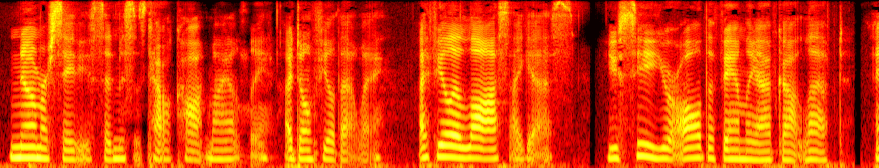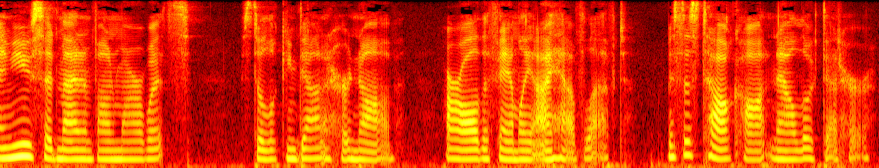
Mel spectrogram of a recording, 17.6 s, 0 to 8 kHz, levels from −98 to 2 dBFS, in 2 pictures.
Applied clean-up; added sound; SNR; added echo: neural mask model Resemble Enhance denoiser.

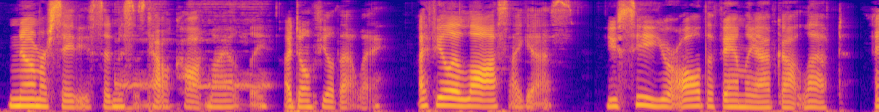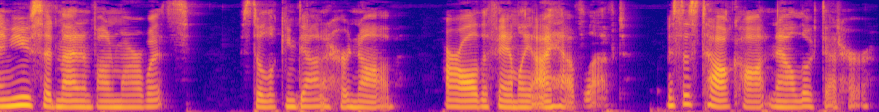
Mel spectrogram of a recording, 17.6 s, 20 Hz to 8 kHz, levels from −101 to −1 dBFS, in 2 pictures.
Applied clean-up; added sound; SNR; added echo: classical method log-MMSE.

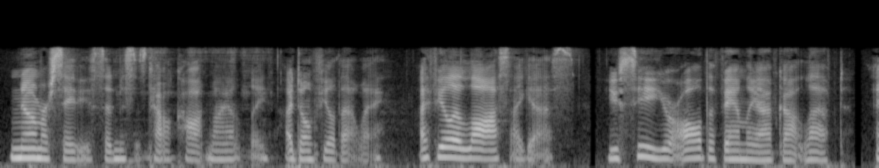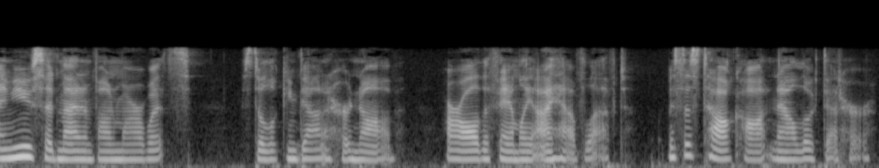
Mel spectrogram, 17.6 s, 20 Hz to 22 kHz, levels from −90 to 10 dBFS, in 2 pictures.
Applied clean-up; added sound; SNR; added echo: neural separator model SepFormer DNS4.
